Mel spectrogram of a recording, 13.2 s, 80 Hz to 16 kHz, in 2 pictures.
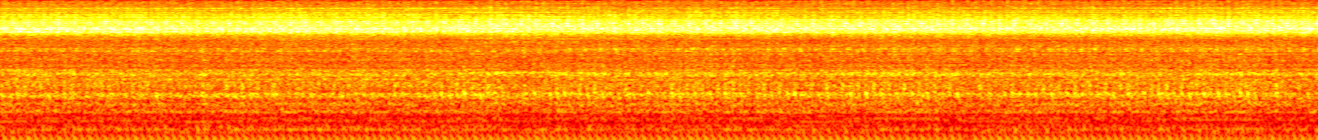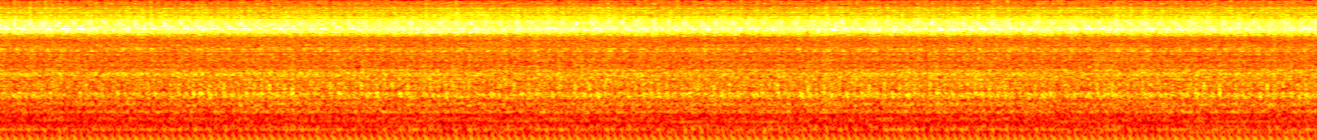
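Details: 2007 Honda Rebel 250 idling in neutral just after an oil change and valve clearance adjustment; even, steady quick putter with light valve tick, no misses or stumbles. Owner says it runs perfectly; normal idle.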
